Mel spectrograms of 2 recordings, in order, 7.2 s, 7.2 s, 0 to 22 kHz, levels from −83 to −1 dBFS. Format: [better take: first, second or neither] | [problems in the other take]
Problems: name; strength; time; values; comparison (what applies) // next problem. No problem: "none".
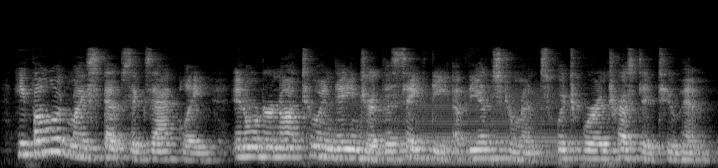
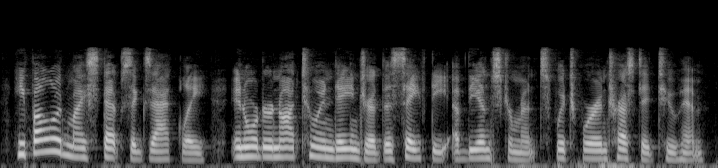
second | background sound (Wind instrument, woodwind instrument); 19 dB below the speech // room echo; dies away in 0.6 s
